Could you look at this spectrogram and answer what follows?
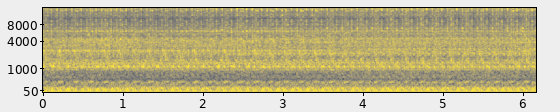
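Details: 2015 Duramax LML diesel idling after EGR delete and intake bridge pipe install: a loud airy whistle/hiss over the clatter, suspected exhaust leak.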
